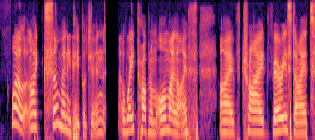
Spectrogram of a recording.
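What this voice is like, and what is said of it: Irish accent. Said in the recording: “there's an Irish twang in there ... it's definitely an Irish accent”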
